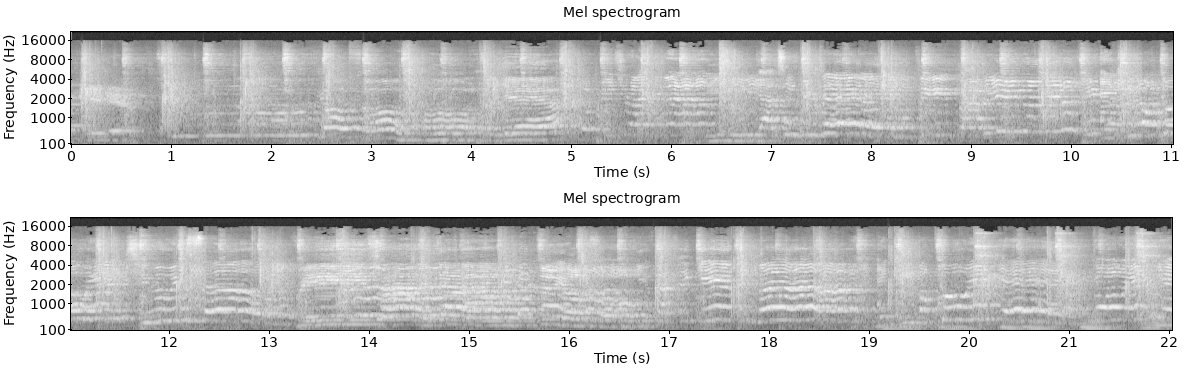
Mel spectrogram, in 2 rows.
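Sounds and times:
cast singing together: 0:00.0 - 0:22.0
musical accompaniment with beat: 0:00.0 - 0:22.0.

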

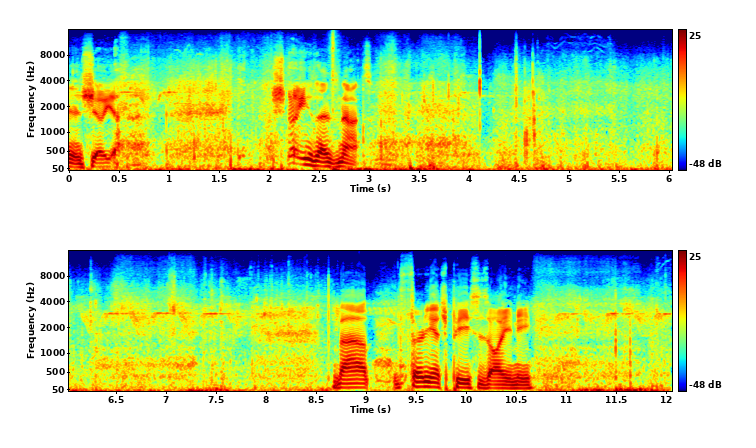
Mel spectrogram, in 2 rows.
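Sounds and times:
footsteps on leaf litter: 0:00.2 - 0:08.2.

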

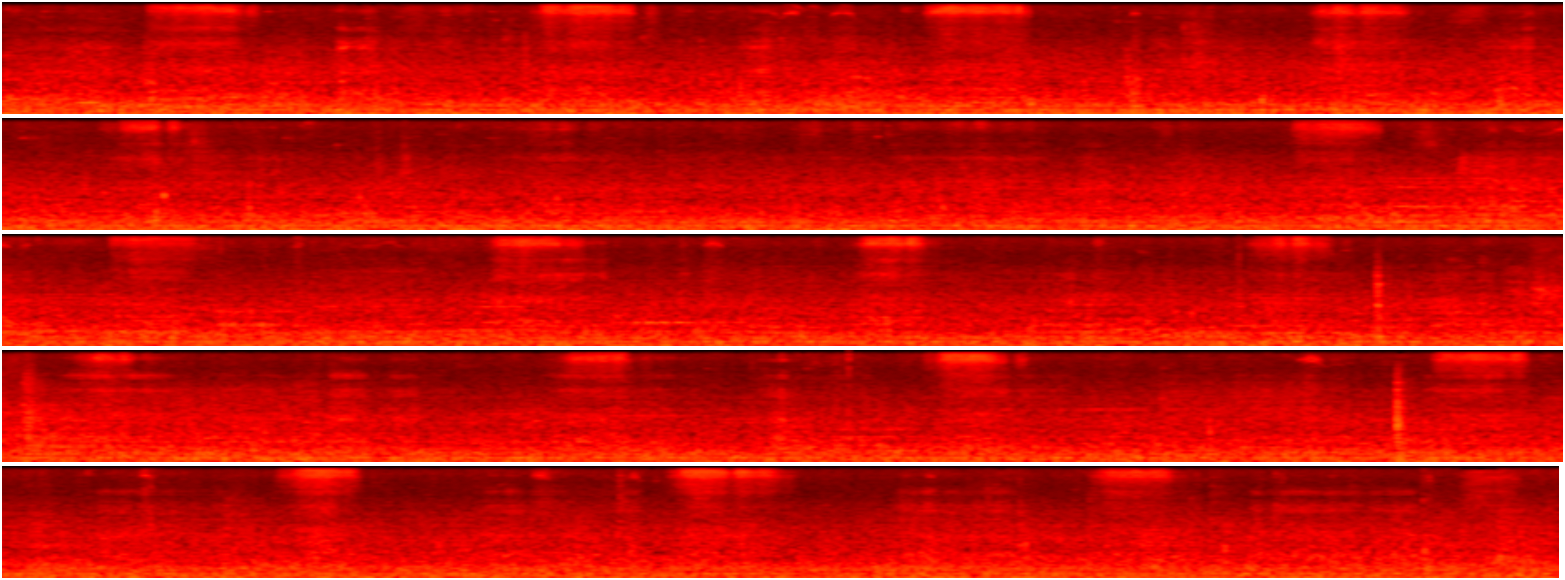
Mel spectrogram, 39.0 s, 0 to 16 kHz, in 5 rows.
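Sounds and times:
airport concourse ambience: 0:00.0 - 0:39.0
moving walkway rumble and hiss: 0:00.0 - 0:39.0.

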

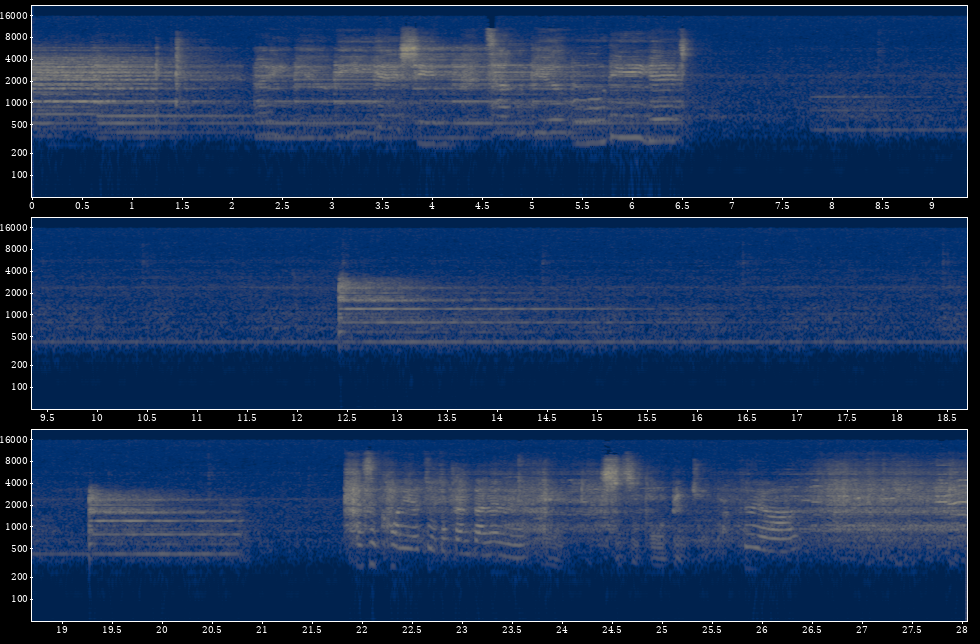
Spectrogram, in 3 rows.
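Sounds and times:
faint ringing tone: 0:07.7 - 0:21.4.

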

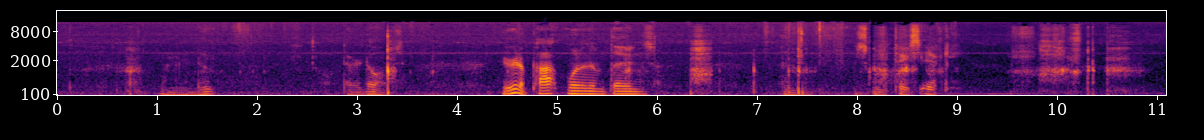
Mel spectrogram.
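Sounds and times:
breathy huffs: 0:03.6 - 0:04.4.

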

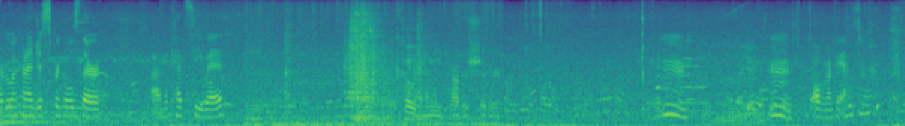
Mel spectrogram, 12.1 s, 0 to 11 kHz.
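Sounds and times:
low rumble: 0:03.2 - 0:06.8
plastic bag rustling: 0:03.2 - 0:07.6.

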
